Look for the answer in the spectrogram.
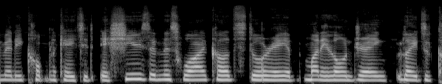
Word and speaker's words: Wirecard: The documentary is called Scandal, Bringing Down Wirecard. And yes, the German pronunciation is deliberate. It is spelt that way.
